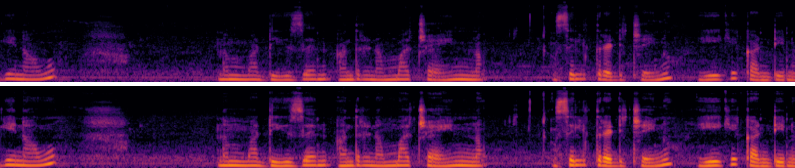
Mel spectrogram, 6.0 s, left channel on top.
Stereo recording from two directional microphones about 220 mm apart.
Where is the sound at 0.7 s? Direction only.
10° right (ahead or behind).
